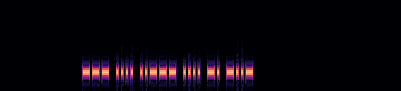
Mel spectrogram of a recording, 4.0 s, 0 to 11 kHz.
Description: Morse code, heard as a keyed tone, about 50 wpm, 700 Hz. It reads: OH2HNX
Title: DXCC-100 Call Signs - 6 Characters - 50wpm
